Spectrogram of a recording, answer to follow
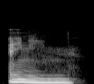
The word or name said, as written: amine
